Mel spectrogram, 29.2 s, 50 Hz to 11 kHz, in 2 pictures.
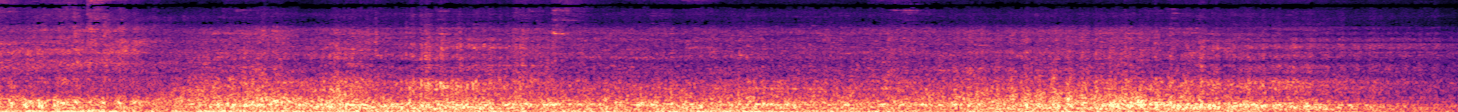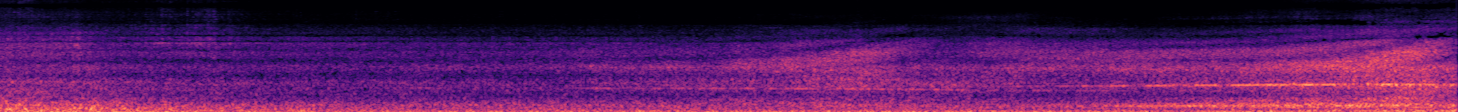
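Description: Freight cars rolling past close by, a loud, steady rumble of steel wheels on rail, then fading away from about 13 seconds in as the end of the train recedes into the distance.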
